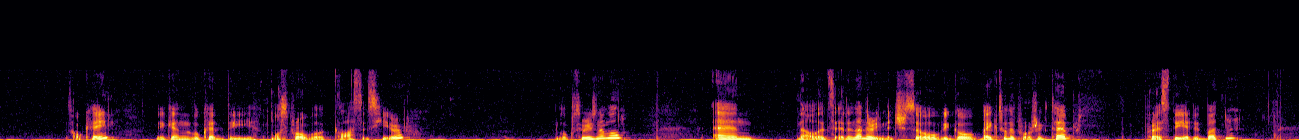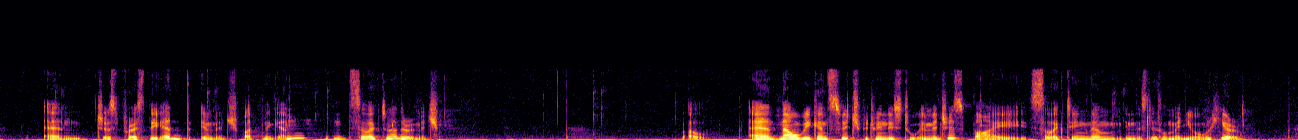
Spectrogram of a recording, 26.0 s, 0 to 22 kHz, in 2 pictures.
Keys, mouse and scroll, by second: 2.5 click, 7.7-9.0 drag, 11.2 click, 13.6 click, 15.1 click, 16.1 click, 19.0 click, 21.3 click, 23.9 click.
